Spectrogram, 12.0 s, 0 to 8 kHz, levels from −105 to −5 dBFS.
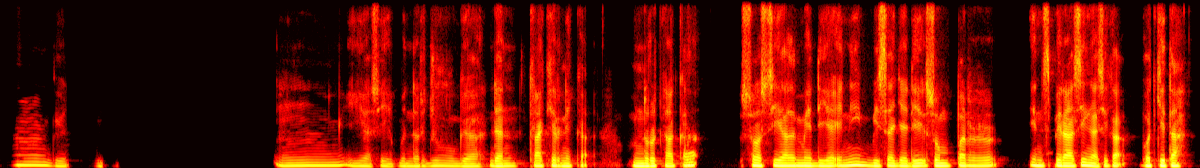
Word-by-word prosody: Mmm, 160 0 -5
gitu. 115 -2 -11 2.0
Mmm, 135 +3 -6
iya 120 -4 -7
sih 115 +2 -9
bener 115 0 -6
juga 120 -2 -5 0.2
dan 120 -1 +1 0.2
terakhir 125 +1 -1
nih, 120 - 0
Kak, - - -7 0.4
menurut 120 0 +4
Kakak 135 +5 0 0.4
sosial 130 -2 +3
media 125 -1 +3
ini 130 +5 +3
bisa 125 -1 0
jadi 120 0 +2
sumber 125 +1 +1 0.3
inspirasi 130 -1 +3
nggak 120 -3 +3
sih, 125 - -3
Kak, 125 - 0
buat 130 -2 +2
kita? 125 -1 +3
125 Hz, 125 wpm, -24 LUFS, 120-135 Hz, 2.0 s, menurut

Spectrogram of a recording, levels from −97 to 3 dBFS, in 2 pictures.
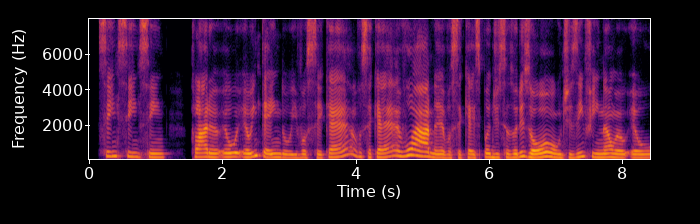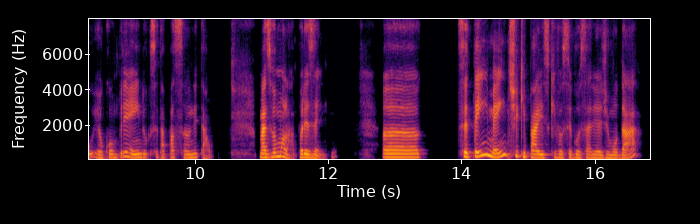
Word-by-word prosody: Sim, 265 +1 -3
sim, 260 -4 -6
sim. 205 -1 -3 0.4
Claro, 225 0 +3
eu 220 +2 +1
eu 210 -2 +1
entendo 205 -9 -1
e 180 - -3
você 180 -1 -5
quer 230 - -2
você 235 -4 -5
quer 225 +7 -1
voar, 275 -3 +5
né? 190 -3 -1
Você 175 +1 -6
quer 185 +2 -3
expandir 195 +2 -2
seus 195 0 -5
horizontes, 205 -3 +2
enfim, 230 -3 -2
não, 205 +1 +1
eu 190 -1 0
eu 185 +1 -2
eu 175 -4 -5
compreendo 195 +1 -1
o 190 - -9
que - - -15
você - - -9
tá 180 - -8
passando 190 0 -5
e - - -3
tal. - - -13 0.7
Mas 205 -1 +6
vamos 240 +2 +3
lá, 170 - -7
por 195 - 0
exemplo, 190 - -1 0.7
hã, 200 0 +3 0.6
você 235 - +6
tem 245 +9 +5
em - - +7
mente 290 - +3
que 230 - -1
país 185 -3 +2
que 195 - -10
você 185 -1 -5
gostaria 175 -1 -4
de 170 - -7
mudar? 160 -1 -2
205 Hz, 175 wpm, -23 LUFS, 185-230 Hz, 0.7 s, em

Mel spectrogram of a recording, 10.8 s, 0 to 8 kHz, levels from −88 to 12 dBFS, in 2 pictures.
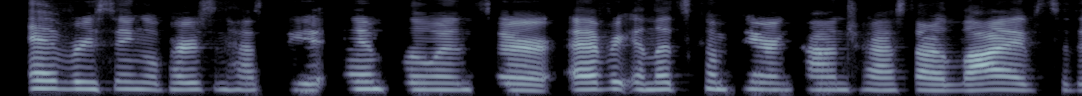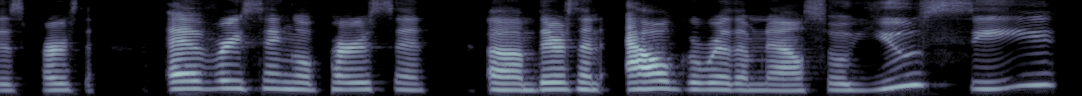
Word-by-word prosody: every 235 -2 +1
single 225 -1 -6
person 215 0 -3
has 200 -1 -7
to - - -45
be 195 -1 -6
an 230 0 0
influencer 205 -3 0
every 215 +2 +2
and 210 -1 -4
let's 220 0 -3
compare 220 -1 -2
and 210 - -4
contrast 205 -1 -3
our 190 -2 +1
lives 195 +1 +4
to 195 - -19
this 190 -1 -10
person, 195 -1 -2 0.4
every 240 +2 +4
single 225 -3 -4
person, 215 -1 -2 0.3
um, 200 -1 +5
there's 220 +1 +3
an 210 -1 -1
algorithm 215 -3 +5
now, 180 -1 +1
so 185 +2 -9
you 240 - -3
see 345 0 -5
210 Hz, 165 wpm, -24 LUFS, 200-230 Hz, 0.4 s, um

